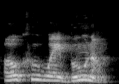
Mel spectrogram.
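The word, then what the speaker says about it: Okwuegbunam: know these things but albert o's last name is pronounced oku weibunum okay okuwei boonum oh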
